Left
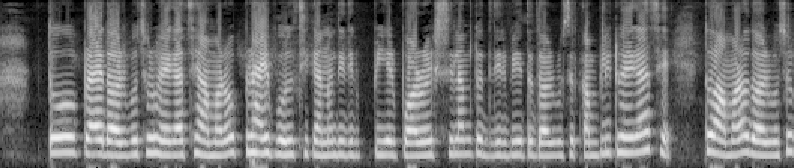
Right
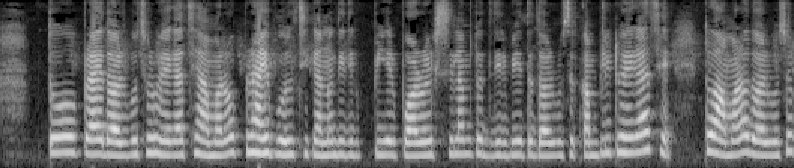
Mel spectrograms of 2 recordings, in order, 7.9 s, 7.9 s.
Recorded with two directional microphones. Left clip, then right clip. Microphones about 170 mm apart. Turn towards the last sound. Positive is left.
turn(degrees=25)  # may be behind; listen again after turning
